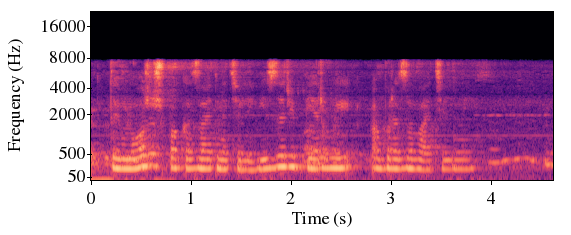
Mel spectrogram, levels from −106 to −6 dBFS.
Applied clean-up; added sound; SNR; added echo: none; none; none; reverberation time 1.0 s.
